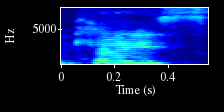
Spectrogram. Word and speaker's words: Ka$e: his name it's case is that how you pronounce your name case because it it looks like that's it yes I that's it case yeah all right and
